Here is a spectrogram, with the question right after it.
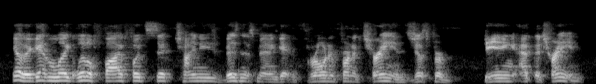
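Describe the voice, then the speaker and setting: A man with an American accent, a fairly high pitch, and a bright, sharp tone, at a fairly quick pace with fairly even intonation. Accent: slight Long Island accent on certain words. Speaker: podcast host. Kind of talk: casual chat.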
